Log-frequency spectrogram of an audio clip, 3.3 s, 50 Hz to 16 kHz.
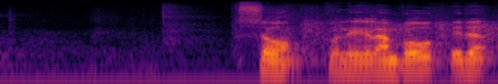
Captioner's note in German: Beifall CDU und BÜNDNIS 90/DIE GRÜNEN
